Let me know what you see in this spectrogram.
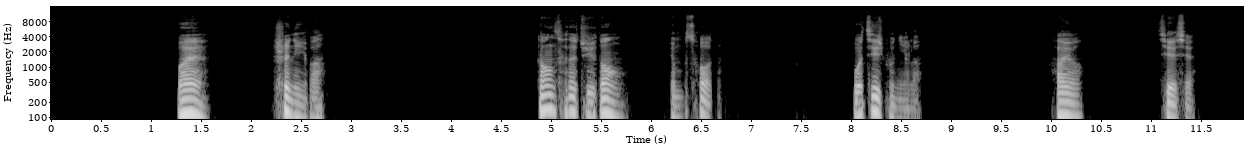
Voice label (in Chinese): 冷酷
